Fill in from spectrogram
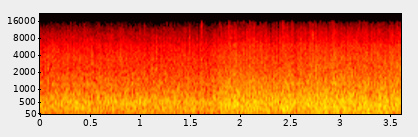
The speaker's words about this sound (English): Okay, it's really strong rain, man.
